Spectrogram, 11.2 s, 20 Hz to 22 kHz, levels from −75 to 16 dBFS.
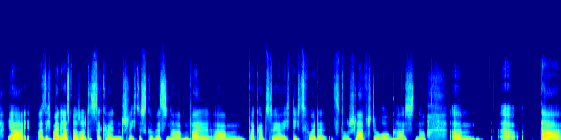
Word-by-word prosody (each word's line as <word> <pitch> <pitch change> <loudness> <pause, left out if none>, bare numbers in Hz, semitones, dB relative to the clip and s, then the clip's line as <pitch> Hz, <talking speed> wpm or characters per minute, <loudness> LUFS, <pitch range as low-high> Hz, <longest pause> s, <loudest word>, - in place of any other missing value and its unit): Ja. 160 -2 +6 0.3
Also, 180 +1 +3
ich 165 - -2
meine, 210 -1 +8
erstmal 200 +2 +3
solltest 185 -1 -1
du 195 - 0
kein 185 +1 0
schlechtes 185 -1 -1
Gewissen 180 0 -1
haben, 170 0 -1
weil, 165 -1 0
ähm, 165 +3 -1
da - - -2
kannst 180 +1 -5
du 190 - 0
ja 165 -2 0
echt 170 +2 -6
nichts 160 -8 -4
für, 85 - -2
dass - - -8
du 155 0 -7
Schlafstörungen 160 - -2
hast, 135 -1 -4
ne? 155 +2 -5 0.5
Ähm, 155 +6 0 0.3
äh, - - -2 0.5
da, 165 - +6
170 Hz, 150 wpm, -23 LUFS, 155-185 Hz, 0.5 s, meine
